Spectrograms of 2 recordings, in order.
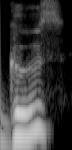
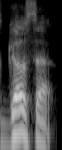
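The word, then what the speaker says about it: gose: pronunciation of goza um it's actually goose goes no it's not guuz it's gosa i don't i don't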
